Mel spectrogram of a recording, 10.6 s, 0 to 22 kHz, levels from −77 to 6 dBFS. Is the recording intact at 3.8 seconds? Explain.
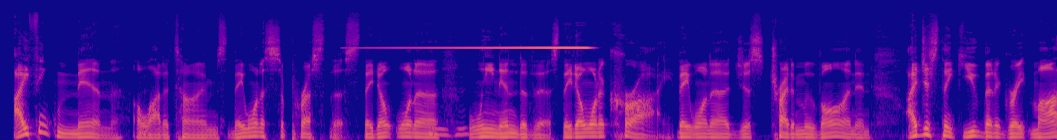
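No. At 3.8 seconds a thin 5.4 kHz tone is swelling into a loudspeaker feedback squeal that runs from 3.40 to 5.99 s, building over about two seconds to roughly 10 dB above the speech. A microphone is hearing its own loudspeaker, and at that frequency the loop gain exceeds one.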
